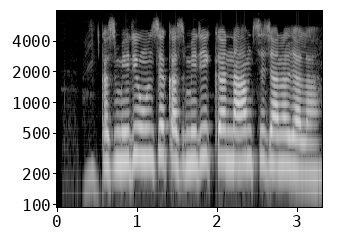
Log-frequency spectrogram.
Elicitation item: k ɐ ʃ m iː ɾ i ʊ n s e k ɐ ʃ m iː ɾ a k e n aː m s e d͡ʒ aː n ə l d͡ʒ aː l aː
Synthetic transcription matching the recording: k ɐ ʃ m iː ɾ i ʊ n s e k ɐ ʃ m iː ɾ i k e n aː m s e d͡ʒ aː n ə l d͡ʒ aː l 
